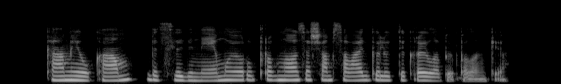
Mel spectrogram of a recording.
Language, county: Lithuanian, Klaipėda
